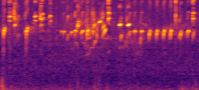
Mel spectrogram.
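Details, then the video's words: ['Steady goldfinch song from a hybrid bird used to train songbirds: bright clipped chirps repeated several times per second, with a short tinkling run midway.'] "Goldfinch Symphony"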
